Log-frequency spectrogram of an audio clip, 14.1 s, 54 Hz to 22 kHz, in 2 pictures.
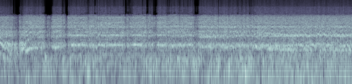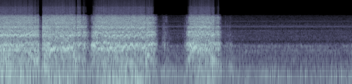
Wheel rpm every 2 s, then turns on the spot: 130, 230, 210, 190, 110, 60, 0.
none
